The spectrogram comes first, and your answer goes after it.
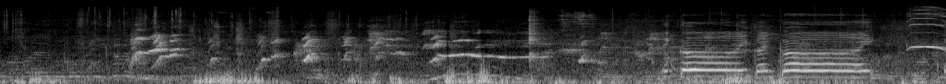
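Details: Shiba Inu puppies, born on June 5 and June 9, on a first short outing outside. High, thin whining whimpers come out clearly near the end, over steady human talk throughout.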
